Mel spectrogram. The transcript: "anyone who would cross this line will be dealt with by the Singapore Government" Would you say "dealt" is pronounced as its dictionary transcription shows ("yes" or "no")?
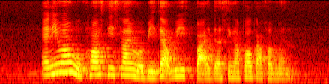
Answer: no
